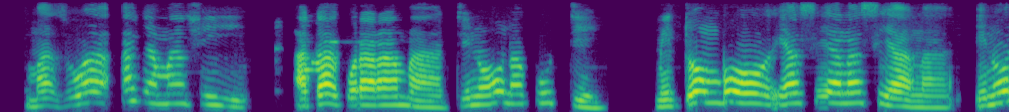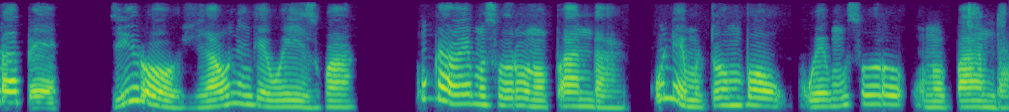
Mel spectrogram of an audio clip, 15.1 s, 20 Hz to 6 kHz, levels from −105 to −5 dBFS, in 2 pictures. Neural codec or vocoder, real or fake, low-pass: none; real; 5.4 kHz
